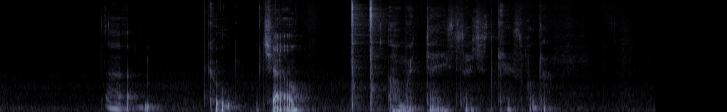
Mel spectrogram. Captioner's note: kissing sounds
